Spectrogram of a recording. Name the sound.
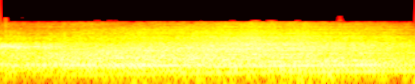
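car driving past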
